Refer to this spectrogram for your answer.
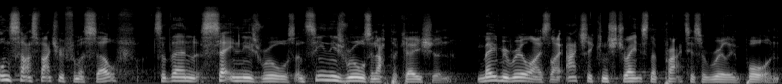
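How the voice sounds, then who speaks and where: A man with a Mancunian accent, fairly high-pitched and lively, talking very fast with hardly any pauses over a very clean, silent background. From Manchester, northern England. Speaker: graphic designer and artist. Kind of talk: conference talk.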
